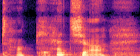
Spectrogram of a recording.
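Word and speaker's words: תּוֹכֵחָה: Punishment, on the other hand, is the Strong's number 8433, and it is the word takecha. It's spelled TAWKECHAH, and this means rebuke or correction.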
